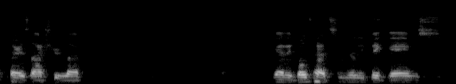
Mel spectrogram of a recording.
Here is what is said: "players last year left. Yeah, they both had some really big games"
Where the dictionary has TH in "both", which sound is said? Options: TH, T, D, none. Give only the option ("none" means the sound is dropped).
TH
